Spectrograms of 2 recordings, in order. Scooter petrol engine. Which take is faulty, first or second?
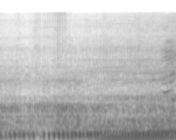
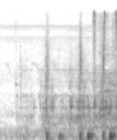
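second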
